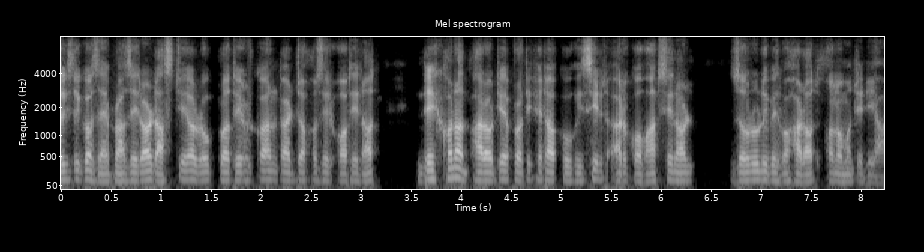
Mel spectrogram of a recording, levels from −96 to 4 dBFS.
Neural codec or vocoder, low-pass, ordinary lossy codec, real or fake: codec, 16 kHz, 0.8 kbps, ZipCodec; none; none; fake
